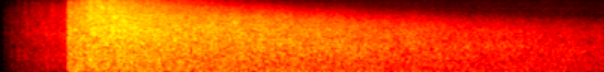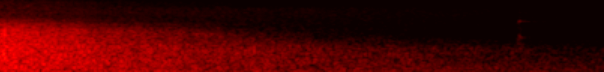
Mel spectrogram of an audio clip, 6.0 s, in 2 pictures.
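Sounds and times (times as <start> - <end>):
storm lightning bolt crash crack: 0.3 - 4.0.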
